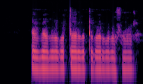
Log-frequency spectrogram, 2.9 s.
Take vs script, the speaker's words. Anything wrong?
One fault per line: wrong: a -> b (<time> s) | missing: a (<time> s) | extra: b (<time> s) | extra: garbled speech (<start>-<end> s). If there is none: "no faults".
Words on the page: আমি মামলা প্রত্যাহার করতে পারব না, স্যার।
no faults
